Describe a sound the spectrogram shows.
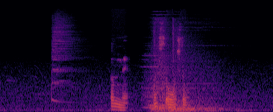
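Video game sound effects whoosh and chime.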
